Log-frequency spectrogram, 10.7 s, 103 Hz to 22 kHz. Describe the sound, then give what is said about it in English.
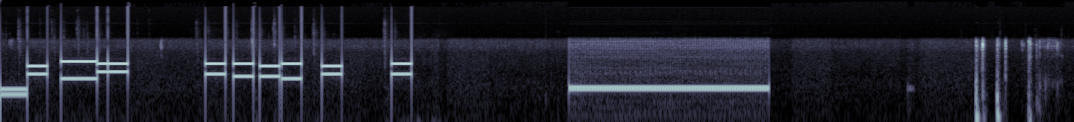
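A quick run of touch-tone beeps as a woman's phone number is punched in by hosts at radio station K92.3 in Orlando, each a short two-pitch chirp, followed by a steady buzzing tone for a couple of seconds, then a few faint clicks. “We're going to try to call her right now.”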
